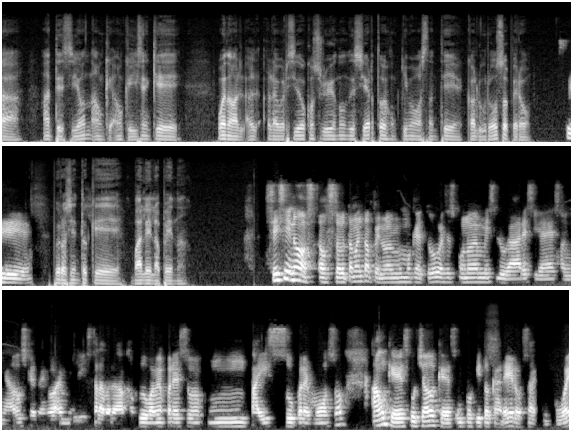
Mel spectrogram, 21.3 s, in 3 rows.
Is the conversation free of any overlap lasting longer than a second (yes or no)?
yes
